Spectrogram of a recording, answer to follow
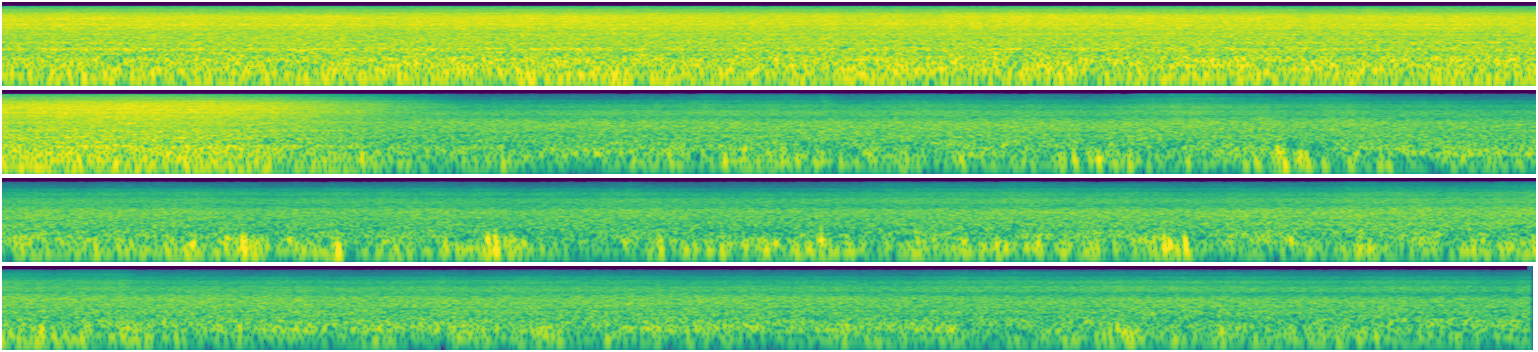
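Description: A loud steady hiss from brewery equipment for about the first nine seconds. Then, after a sudden drop, surf breaks and washes over rocks, with wind gusting on the microphone.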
